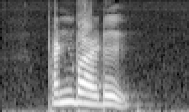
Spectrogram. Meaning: culture
- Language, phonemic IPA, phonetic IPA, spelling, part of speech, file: Tamil, /pɐɳbɑːɖɯ/, [pɐɳbäːɖɯ], பண்பாடு, noun, Ta-பண்பாடு.ogg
